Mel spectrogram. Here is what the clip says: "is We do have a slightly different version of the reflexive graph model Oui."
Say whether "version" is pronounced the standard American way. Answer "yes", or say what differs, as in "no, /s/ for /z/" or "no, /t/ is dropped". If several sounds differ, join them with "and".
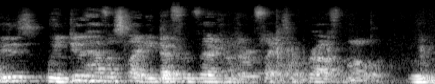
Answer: yes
